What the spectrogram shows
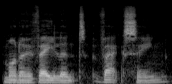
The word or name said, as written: monovalent vaccine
